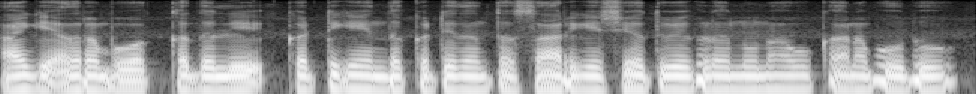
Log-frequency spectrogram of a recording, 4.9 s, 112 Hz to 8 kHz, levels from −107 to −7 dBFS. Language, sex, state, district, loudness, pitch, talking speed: Kannada, male, Karnataka, Koppal, -15 LUFS, 125 Hz, 110 wpm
